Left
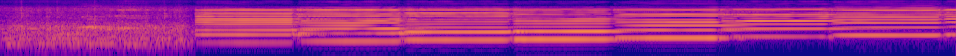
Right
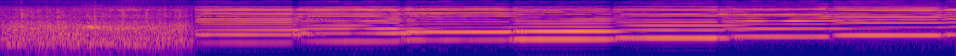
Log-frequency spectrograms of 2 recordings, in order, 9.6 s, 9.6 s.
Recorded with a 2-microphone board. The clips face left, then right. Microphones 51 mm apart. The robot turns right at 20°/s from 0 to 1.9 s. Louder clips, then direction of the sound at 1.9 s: Left 8 dB; 35° left (ahead or behind).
